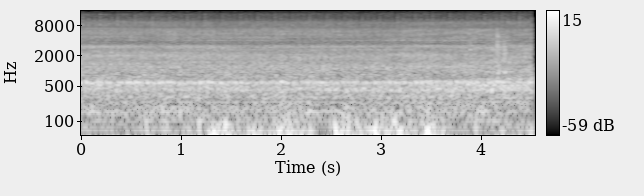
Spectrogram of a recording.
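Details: Crash-damaged 2007 Ford Falcon BF Mk2 automatic ute idling, front end stripped: irregular low knocking thuds under steady hum, felt through steering; belt damaged in crash, idler pulley shaking; owner suspects power steering pump or belt.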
